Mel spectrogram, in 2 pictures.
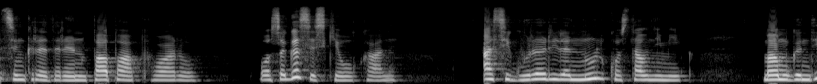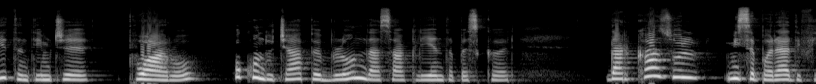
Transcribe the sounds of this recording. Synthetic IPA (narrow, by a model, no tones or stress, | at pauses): t̪sʲɨŋkɾe̞d̪e̞ɾe̞ɨnpapapʰoaɾo̞ | osəɡəse̞skjewo̞kale̞ | asiɡuɾəɾile̞nulko̞st̪awnimik | mamɡɨnd̪it̪ɨnt̪imp̚t͡ʃe̞ | pwaɾo̞ | oko̞nd̪ut͡ʃɪape̞blo̞nd̪asaklije̞nt̪əpe̞skərʲ | d̪arkazul | mise̞pəɾead̪ifi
